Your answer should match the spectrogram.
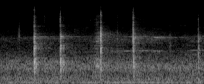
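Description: Metal mounting plate of a trike's carer control handle clinking against the frame bracket and bolt as it is lined up for fitting: four light metallic clicks with a faint ring.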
